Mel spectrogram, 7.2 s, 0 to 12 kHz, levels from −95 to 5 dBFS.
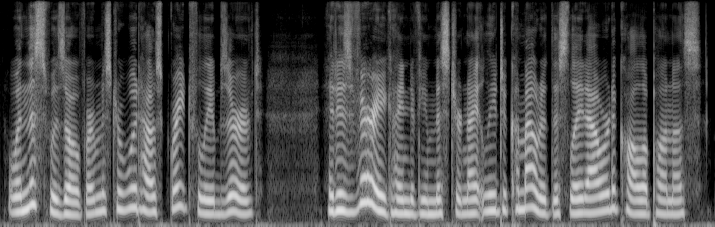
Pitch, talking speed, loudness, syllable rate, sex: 230 Hz, 225 wpm, -16 LUFS, 6.1 syllables/s, female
